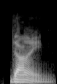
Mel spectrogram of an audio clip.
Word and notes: thine: American English

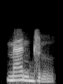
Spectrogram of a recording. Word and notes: mandrel: Indian

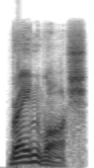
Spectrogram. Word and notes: brainwash: British English

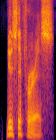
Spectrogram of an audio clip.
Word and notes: nuciferous: American English

